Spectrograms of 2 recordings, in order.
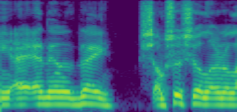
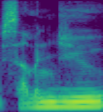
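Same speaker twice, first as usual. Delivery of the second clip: mock dramatic theatrical voice, lower; 5 semitones lower than usual. Acting out the talk with the daughter's older man: put-on theatrical voice. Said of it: "with a real, like, theatrical voice".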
